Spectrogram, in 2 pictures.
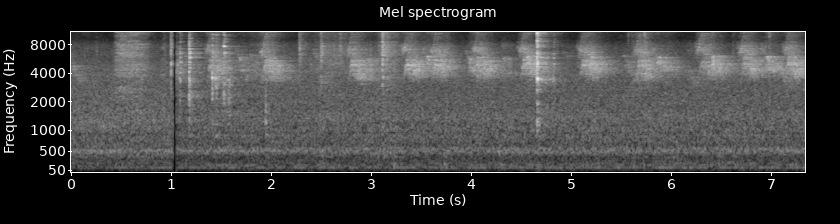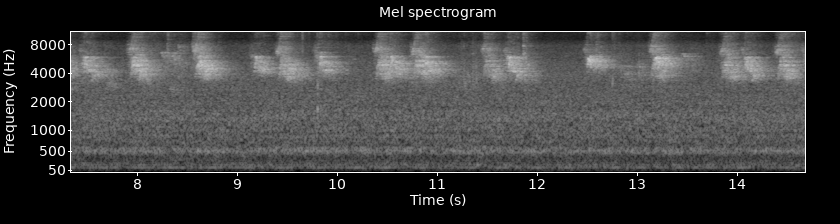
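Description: Pasta rustles and scrapes against a glass bowl.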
